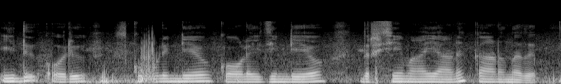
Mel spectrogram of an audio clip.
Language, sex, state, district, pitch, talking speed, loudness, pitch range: Malayalam, male, Kerala, Kollam, 130 Hz, 65 wpm, -15 LUFS, 120-140 Hz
